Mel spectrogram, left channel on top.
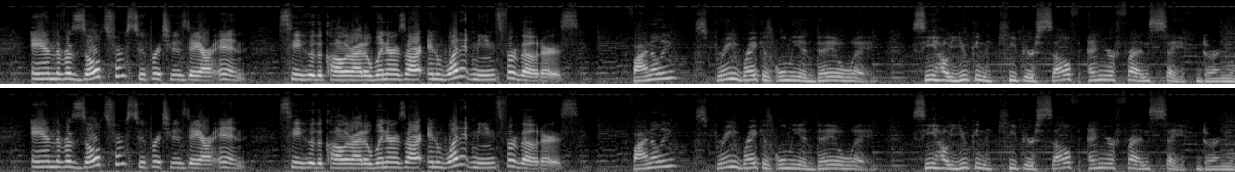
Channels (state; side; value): quieter; right; 3.8 dB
